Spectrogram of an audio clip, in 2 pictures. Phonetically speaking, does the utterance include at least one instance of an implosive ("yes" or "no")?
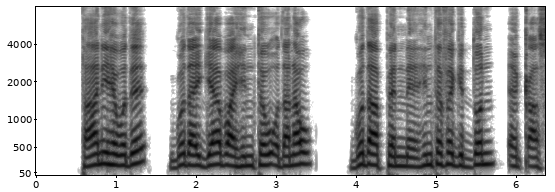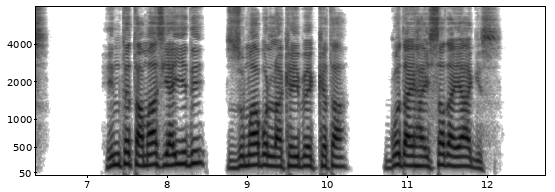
no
